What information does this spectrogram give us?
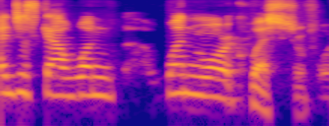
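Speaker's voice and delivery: very high-pitched, laid-on put-on Brooklyn accent. Doing an impression of a TV detective asking one more question: Peter Falk impression. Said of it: "I'm not doing that far off of an impression of him".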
